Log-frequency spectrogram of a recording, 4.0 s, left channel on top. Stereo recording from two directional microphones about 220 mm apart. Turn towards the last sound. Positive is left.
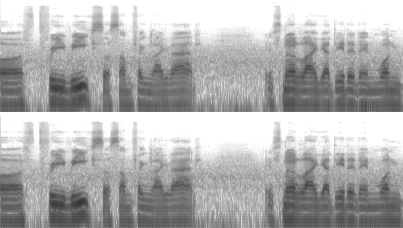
turn(degrees=0)  # may be behind; listen again after turning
